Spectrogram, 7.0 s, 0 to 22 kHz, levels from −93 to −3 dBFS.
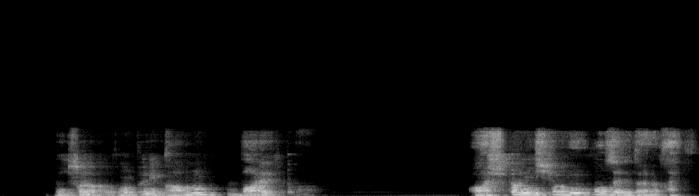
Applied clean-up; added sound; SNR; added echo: neural mask model DeepFilterNet 3.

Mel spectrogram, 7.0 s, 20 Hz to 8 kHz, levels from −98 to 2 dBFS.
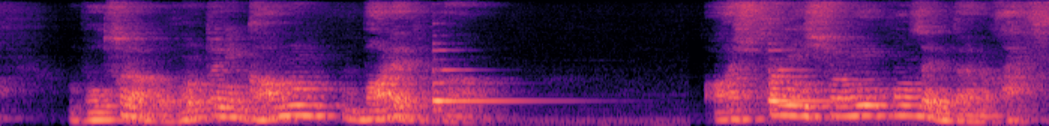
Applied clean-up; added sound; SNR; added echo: none; Plucked string instrument; 4 dB; reverberation time 0.7 s.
